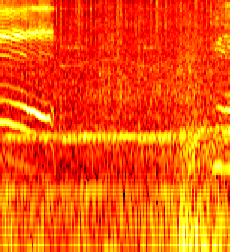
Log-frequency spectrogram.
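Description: A high-pitched cartoon character's cry, its pitch rising and then falling, ending about half a second in. Background music with steady held notes plays under it and on after it.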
